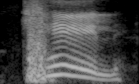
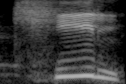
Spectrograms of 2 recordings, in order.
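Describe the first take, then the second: First: کھیل said khel, loud, with a long ay; loud, clear khel for کھیل, ay vowel; long ay sound. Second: کھیل said kheel, with a long ee; change the vowel in کھیل to ee, as kheel; stressed kheel for کھیل, ee instead of ay; contrasting ee sound. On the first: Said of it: "یا بڑی اے کی؟". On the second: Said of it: "اگر ہوتا ہے". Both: Shown as a demonstration.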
